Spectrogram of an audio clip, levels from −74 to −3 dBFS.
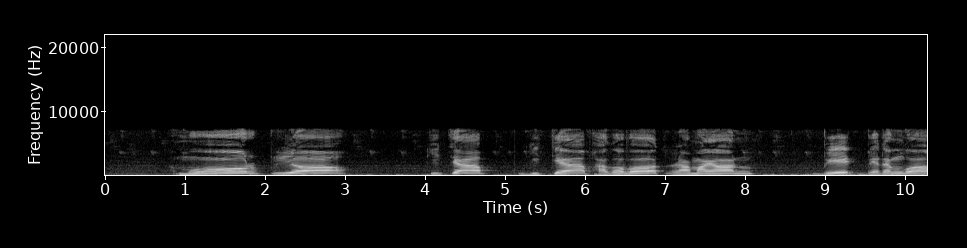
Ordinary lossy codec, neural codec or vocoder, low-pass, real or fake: none; none; 7.2 kHz; real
